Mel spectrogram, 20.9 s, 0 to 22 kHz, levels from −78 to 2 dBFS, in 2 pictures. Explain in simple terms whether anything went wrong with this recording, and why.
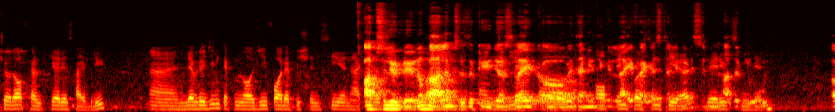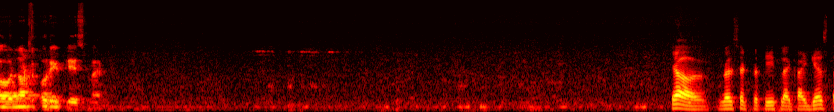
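Nothing went wrong here; the speech comes across steady and unbroken the whole way, with no dropouts, glitches or odd sounds to point to.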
